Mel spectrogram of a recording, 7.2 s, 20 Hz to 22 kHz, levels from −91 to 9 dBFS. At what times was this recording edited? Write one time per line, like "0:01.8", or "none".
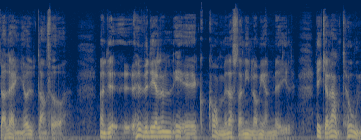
none

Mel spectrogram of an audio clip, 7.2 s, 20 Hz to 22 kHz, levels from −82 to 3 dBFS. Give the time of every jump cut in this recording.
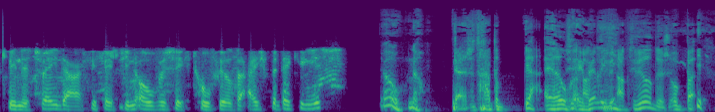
none

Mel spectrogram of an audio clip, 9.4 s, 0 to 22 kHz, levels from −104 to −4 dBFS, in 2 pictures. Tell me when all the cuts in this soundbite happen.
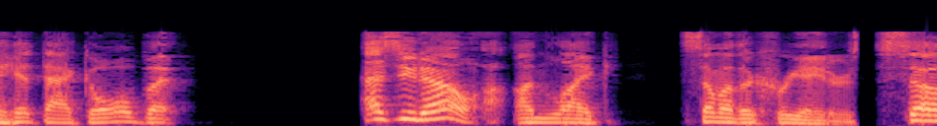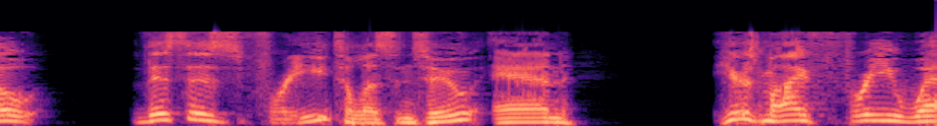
0:02.5
0:04.3

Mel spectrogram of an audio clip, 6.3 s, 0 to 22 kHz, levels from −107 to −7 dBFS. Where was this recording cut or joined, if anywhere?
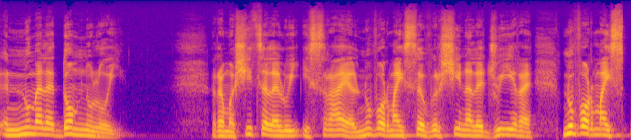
none

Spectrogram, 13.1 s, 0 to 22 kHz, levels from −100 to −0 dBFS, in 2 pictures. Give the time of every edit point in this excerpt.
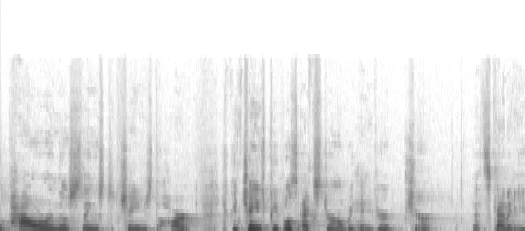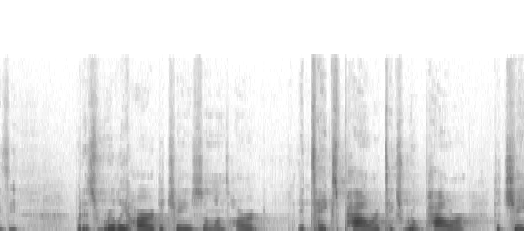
none

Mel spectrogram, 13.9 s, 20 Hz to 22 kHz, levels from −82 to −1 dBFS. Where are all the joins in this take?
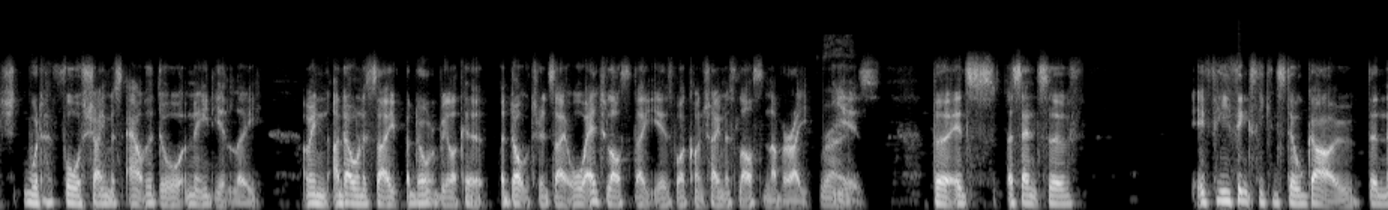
none

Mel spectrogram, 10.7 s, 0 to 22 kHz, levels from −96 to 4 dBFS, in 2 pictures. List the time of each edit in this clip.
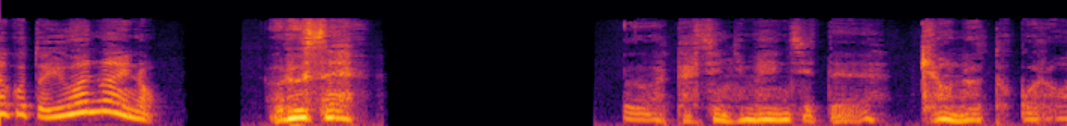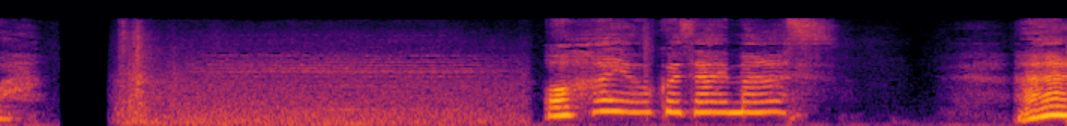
0:04.5
0:08.0

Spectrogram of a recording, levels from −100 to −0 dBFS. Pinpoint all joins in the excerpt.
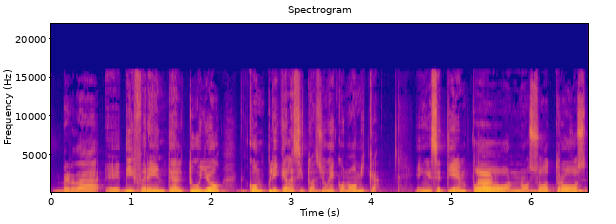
none

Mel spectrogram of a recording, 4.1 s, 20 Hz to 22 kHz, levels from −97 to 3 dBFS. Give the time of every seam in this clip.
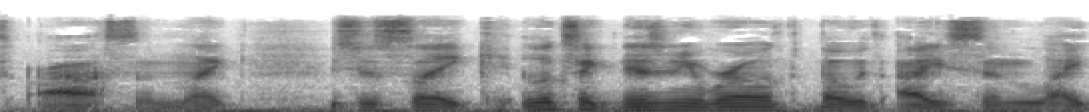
0:01.2

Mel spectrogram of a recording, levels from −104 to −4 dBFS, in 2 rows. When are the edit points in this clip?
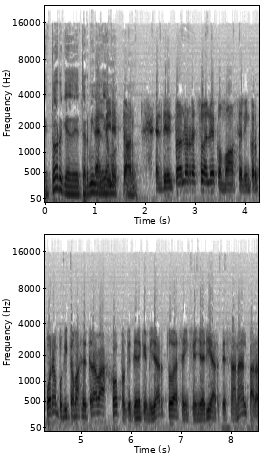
0:03.4

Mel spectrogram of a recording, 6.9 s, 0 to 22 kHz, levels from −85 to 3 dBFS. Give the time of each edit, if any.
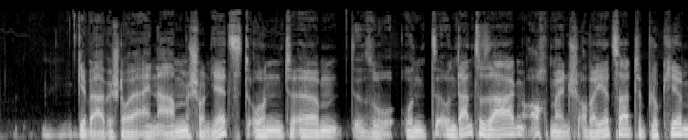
none

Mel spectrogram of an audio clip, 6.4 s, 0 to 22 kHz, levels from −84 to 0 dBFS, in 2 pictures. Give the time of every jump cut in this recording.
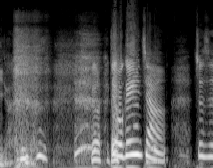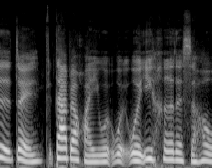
none

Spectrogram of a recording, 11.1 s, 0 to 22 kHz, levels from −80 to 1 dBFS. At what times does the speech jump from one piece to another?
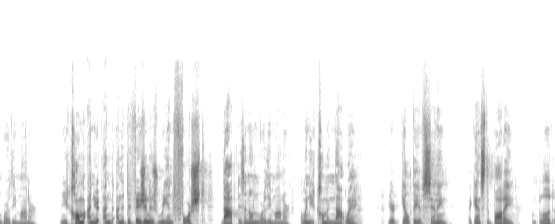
0:01.0

